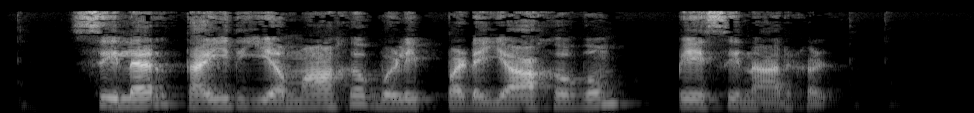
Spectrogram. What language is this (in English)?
Tamil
